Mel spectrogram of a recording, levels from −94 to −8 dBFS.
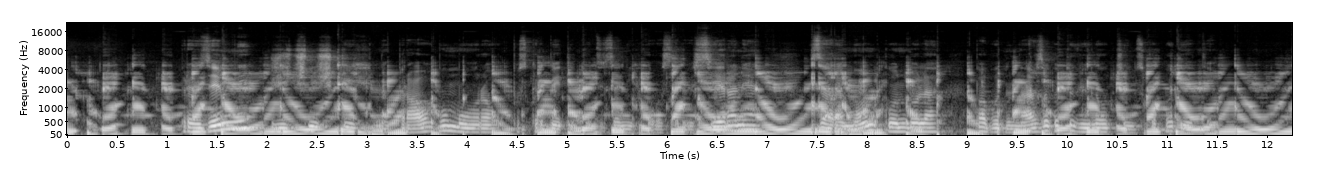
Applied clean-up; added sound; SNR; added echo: none; Bass guitar; -3 dB; none.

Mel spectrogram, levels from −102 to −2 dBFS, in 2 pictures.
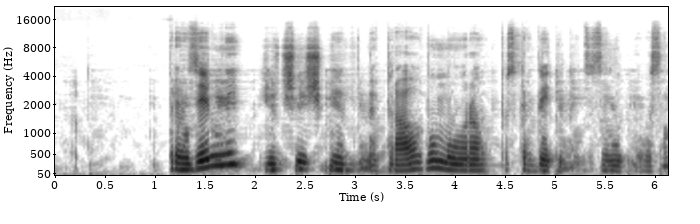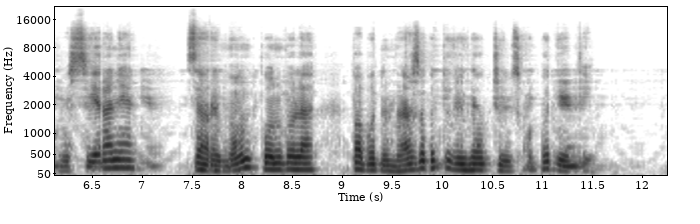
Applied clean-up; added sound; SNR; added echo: neural mask model DeepFilterNet 3.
